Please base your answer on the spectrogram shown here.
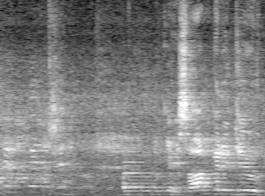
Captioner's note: audience laughs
